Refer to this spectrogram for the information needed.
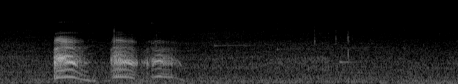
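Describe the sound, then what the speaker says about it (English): Ravens and crows in a farming video game give three harsh caws in quick succession, the last drawn out, then fade into a steady ambient hum. "The ravens and the crows"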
